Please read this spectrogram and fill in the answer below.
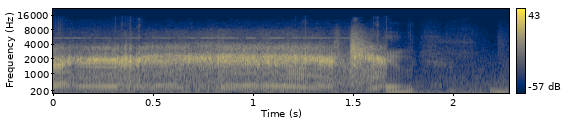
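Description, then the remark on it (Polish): A loud, shrill, sustained scream held for about a second and a half before cutting off abruptly, voiced by one person imitating a yell right up close to the microphone. “Aaaa, zaczynacie wrzeszczeć, nawet w mikrofon.”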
